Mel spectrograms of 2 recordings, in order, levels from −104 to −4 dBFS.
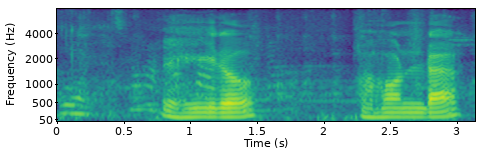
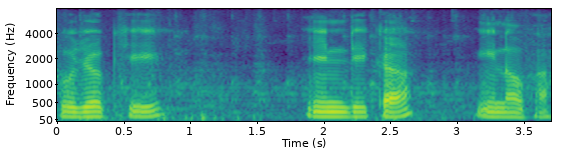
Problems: continuous background conversations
